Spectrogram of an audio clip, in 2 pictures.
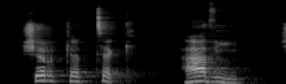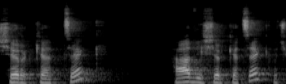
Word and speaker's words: شركتك: So the first syllable would be shir, shir. The second syllable would be ka. And the third syllable is tik, tik. شركتك هذه شركتك هذه شركتك, which means is this your company?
